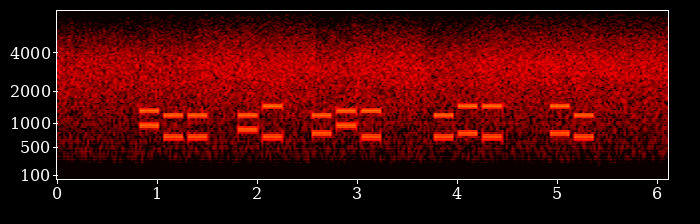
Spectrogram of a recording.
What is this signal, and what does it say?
DTMF, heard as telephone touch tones, dialled by machine, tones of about 200 ms, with phone line noise. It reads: 011 73 402 163 61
